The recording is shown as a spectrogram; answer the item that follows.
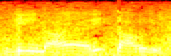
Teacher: قول الناظم رحمه الله تعالى وفي ذي المعارج تعرج الجيم مدغم أي أن السوسي أدغم الجيم في حرفين الأول في التاء في قوله تعالى ذي المعارج تعرج فينطقها هكذا ذي المعارج تعرج بإدغام الجيم في التاء إدغاما كاملا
